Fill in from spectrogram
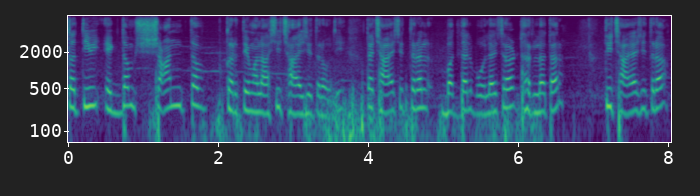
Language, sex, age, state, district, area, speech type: Marathi, male, 18-30, Maharashtra, Thane, urban, spontaneous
